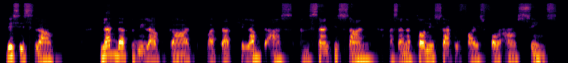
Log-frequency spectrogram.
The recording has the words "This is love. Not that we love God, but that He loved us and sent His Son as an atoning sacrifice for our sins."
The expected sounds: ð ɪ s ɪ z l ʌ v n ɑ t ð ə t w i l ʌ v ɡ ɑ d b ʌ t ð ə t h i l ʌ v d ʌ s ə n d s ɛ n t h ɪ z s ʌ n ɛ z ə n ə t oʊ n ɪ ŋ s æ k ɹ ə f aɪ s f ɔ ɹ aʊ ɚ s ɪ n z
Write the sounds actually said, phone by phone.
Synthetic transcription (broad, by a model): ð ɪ s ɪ s l ʌ v n ɑ t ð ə t w i l ʌ v ɡ ɑ d b ʌ t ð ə t h i l ʌ v d ʌ s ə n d s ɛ n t h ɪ s ʌ n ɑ s ə n ə t oʊ n ɪ ŋ s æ k ɹ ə f aɪ s f ɔ ɹ aʊ ɚ s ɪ n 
